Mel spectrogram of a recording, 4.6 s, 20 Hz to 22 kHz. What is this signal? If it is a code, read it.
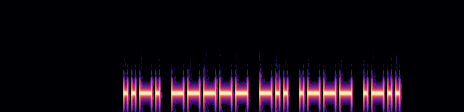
Morse code, heard as a keyed tone, about 30 wpm, 700 Hz. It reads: F0DJL
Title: DXCC-100 Call Signs - 5 Characters - 30wpm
